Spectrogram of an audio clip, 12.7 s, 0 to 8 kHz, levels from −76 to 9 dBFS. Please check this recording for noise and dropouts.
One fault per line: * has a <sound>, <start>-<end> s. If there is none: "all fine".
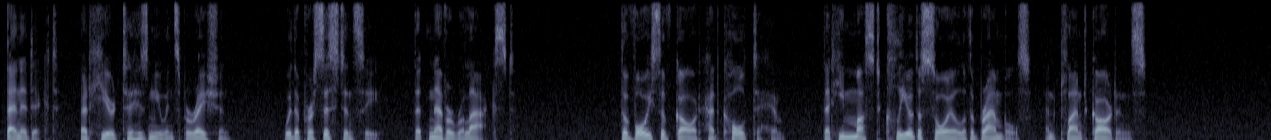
all fine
